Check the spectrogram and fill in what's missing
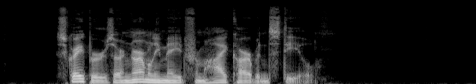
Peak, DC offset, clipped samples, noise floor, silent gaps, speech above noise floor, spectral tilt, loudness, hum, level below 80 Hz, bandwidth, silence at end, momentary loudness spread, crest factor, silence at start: -2 dBFS; under 0.1%; under 0.1%; -71 dBFS; none; 54 dB; -6.5 dB/octave; -18 LUFS; none; -36 dBFS; 15 kHz; 1.65 s; 13 LU; 18 dB; 0.6 s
